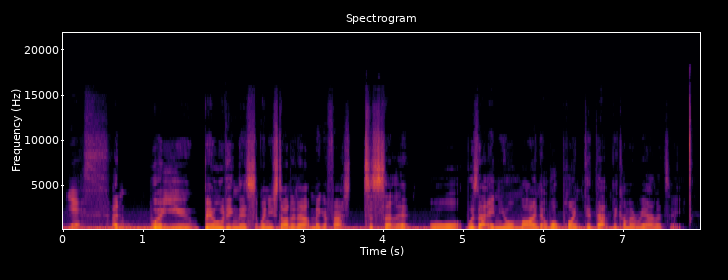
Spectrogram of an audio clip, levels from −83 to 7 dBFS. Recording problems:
low rumble; faint; until 1.5 s, from 2.5 to 4.5 s and from 5.5 to 7 s; 20 dB below the speech

